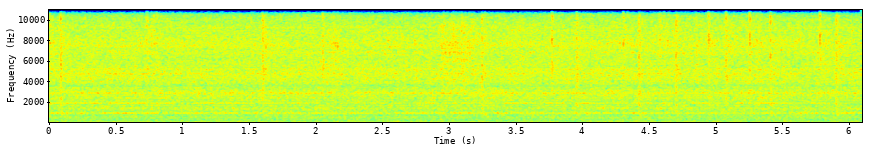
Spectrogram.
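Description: Steady low machinery drone with a thin, even whine riding on it, the constant background hum of a ship's bridge while underway, with a few faint scattered ticks.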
